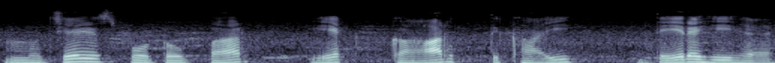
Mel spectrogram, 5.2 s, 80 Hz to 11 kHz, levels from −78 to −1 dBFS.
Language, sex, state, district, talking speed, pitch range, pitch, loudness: Hindi, male, Madhya Pradesh, Katni, 115 wpm, 110-145 Hz, 120 Hz, -20 LUFS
